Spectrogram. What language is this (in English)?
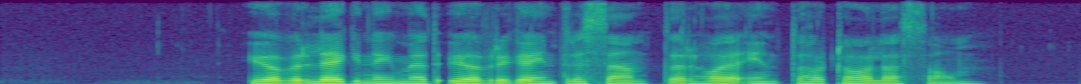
Swedish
